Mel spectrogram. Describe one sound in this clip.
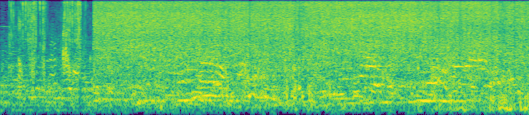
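Water jets splash and hiss steadily outdoors.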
